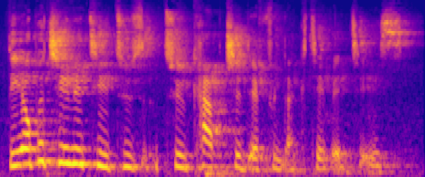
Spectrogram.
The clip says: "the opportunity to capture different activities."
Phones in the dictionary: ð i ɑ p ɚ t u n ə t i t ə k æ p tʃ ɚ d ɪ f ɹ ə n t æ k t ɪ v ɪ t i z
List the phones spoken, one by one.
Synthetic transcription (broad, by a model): ð i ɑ p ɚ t u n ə t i t ə k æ p tʃ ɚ d ɪ f ɹ ə n t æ k t ɪ v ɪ t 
